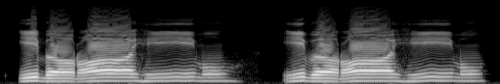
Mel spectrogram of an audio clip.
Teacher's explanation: Kemudian Ibrahimul qawa'ida, pada lafal ibra pantulkan huruf ba pada lafal kata Ibrahim, karena pada lafal ba tersebut ada bacaan qalqalah, yaitu memantul.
